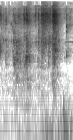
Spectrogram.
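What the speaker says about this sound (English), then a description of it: "Therefore, I'm sprinkling some water" Water sprinkled by hand over a freshly swept earthen floor in an African village home to settle the dust, a close, brief splashing patter with no talk.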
